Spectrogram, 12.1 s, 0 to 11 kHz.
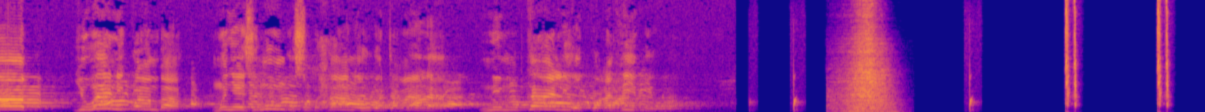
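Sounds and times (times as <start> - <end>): whoosh: 8.3 - 9.1.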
